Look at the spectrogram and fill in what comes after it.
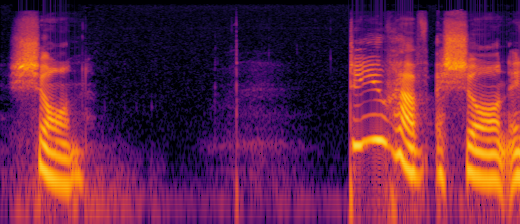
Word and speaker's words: Seán: And we spell Seán S-E-A-father, that's a line over the A-N, S-E-A-father-N, Seán.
